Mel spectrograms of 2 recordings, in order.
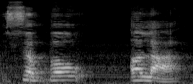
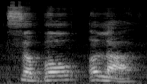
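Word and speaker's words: shibboleth: Then said they unto him, "Say now, Sabbo Allah, Sablah." And he said, "Sabo Allah." and for he could not frame to pronounce it right.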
